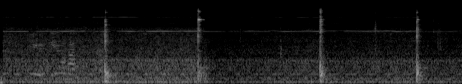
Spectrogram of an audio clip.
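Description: Rubber truck tires are tapped one after another to check them, producing sharp, short knocks with almost no ring. One tire gives a dull "pok" instead of a clear ring, showing it is punctured or flat and needs repair.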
